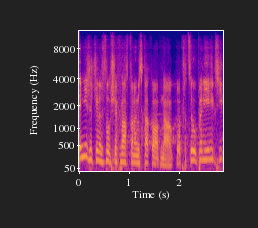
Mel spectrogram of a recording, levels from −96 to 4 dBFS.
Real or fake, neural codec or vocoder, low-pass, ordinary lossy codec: fake; codec, 24 kHz, 0.9 kbps, WavTokenizer, medium music audio release; 10.8 kHz; Opus, 24 kbps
